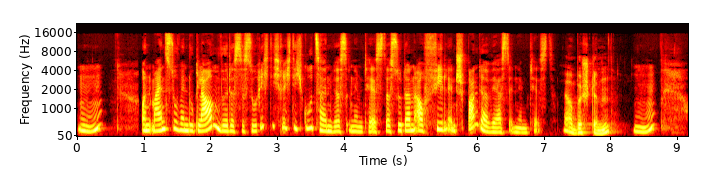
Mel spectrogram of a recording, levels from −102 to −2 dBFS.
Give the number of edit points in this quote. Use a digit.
2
